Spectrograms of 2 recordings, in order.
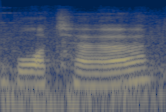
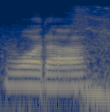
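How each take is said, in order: First: The middle consonant sounds like a crisp T. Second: The middle consonant sounds like a soft D. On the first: "like that, that that's strange to me because it's different" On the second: "It's kind of like with a D sound"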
